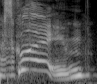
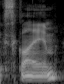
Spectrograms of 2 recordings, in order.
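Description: First: It is called out in a newsboy-style voice. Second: It is said in a plain speaking voice. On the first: The speaker calls it right. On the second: The speaker calls it wrong.

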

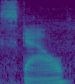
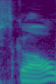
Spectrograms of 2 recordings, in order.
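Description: First: The vowel sounds like the one in 'howl'. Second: The vowel sounds like the one in 'dull'. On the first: The speaker calls it right. "It's probably like Scowl" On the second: The speaker calls it wrong. "I probably even said it wrong"

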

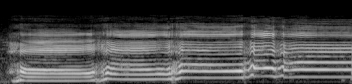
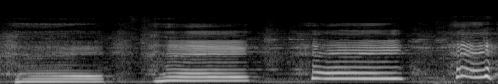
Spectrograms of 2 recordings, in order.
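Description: First: It is said at a higher pitch. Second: It is said at a lower pitch.

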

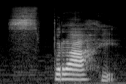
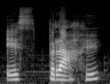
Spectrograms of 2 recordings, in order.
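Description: First: The word starts directly with a sh sound. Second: The word starts with an added e vowel. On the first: The speaker calls it right. "el mismo sonido de mandar a callar a las personas" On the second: The speaker calls it wrong. "No vayas a decir Sprache, porque está muy muy mal dicho"

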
